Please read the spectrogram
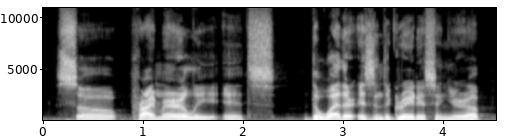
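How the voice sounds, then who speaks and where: A man speaks with a Slovak accent. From Slovakia. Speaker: professional golfer. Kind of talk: casual interview.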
